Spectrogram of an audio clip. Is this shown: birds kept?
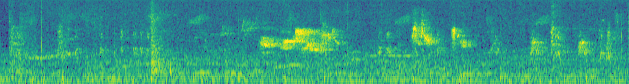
yes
